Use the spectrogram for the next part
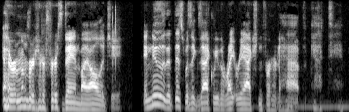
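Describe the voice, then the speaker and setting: Low-voiced, animated man, sarcastic co-host. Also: normal speed, a little hiss or hum. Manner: sarcastic, profane. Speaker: co-host of a book read-along show. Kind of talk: casual mocking chat with read-aloud passages.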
